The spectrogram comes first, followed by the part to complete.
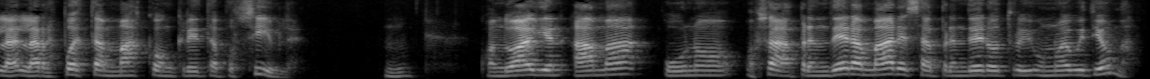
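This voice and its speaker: A man's voice: on the high side, fairly bright tone. A man giving a reflective spiritual talk, thinking aloud with frequent restarts and rhetorical tag questions. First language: Spanish. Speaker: spiritual speaker.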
